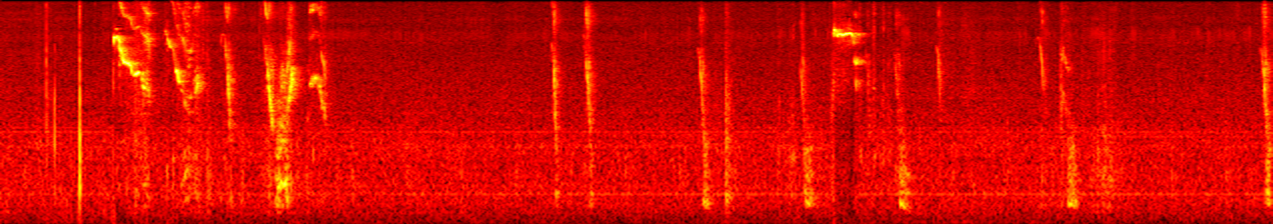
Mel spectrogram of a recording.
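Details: Richardson's ground squirrels fighting while digging: brief high, thin squeaks near the start and again midway, amid sharp scratching and soil-scraping clicks from the digging.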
